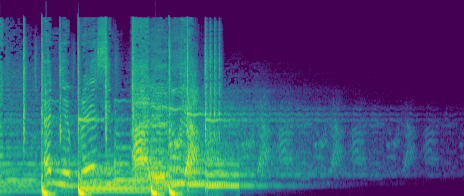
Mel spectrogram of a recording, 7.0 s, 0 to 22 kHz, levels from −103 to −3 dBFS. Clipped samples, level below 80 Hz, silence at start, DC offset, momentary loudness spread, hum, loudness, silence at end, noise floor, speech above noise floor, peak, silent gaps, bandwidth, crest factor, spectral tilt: under 0.1%; -20 dBFS; 0 s; under 0.1%; 14 LU; none; -13 LUFS; 2.95 s; -68 dBFS; 57 dB; 0 dBFS; none; 15.5 kHz; 14 dB; -6 dB/octave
